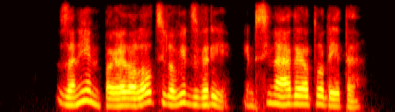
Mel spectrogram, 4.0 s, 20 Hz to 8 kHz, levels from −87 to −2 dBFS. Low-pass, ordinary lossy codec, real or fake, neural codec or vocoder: 7.2 kHz; Opus, 24 kbps; fake; codec, 16 kHz, 4 kbps, FreqCodec, smaller model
